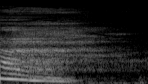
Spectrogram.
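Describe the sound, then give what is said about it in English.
A deep exhale pushed out during a forward-bending stretching exercise, voiced as a sigh whose pitch slides steadily downward as it fades from moderately loud to quiet over about a second and a half. “So deep breath in Now exhale and go down.”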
